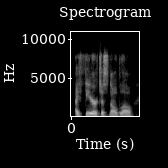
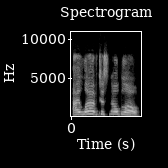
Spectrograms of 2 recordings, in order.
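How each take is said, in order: First: Said in the usual way. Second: High, slow and bright with delight; loving it. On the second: Shown as a demonstration. Coach showing the love way to say it, gushing high and slow. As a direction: gush over the chore like it's a treat. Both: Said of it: "love, not fear".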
